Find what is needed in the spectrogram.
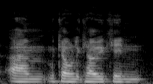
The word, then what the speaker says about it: Macaulay Culkin: Say his name again. Because I think you've pronounced it differently every time you said it. – Macaulay Culkin? – Perfect.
